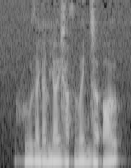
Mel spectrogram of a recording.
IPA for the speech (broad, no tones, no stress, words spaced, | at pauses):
hu ðɜjɜljɜɪ̯ɣɑθ βəɪ̯nzʌʔɒʊ̯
